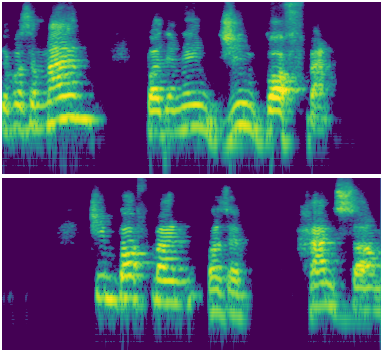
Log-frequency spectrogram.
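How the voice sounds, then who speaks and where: A man with a strong Persian accent speaks in a high pitch. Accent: heavy Persian. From Iran. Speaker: former school administrator. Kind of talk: storytelling interview.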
